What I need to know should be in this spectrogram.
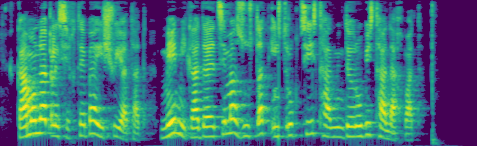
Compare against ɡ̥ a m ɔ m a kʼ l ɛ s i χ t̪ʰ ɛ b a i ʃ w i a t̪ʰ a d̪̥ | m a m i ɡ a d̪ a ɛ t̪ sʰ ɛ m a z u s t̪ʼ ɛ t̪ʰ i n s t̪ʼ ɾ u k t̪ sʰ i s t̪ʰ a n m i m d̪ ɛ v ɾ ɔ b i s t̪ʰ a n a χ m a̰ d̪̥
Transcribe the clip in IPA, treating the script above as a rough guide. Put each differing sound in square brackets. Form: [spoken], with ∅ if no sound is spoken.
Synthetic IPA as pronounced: ɡ̥ a m ɔ [n] a kʼ l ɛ s i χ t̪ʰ ɛ b a i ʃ w i a t̪ʰ a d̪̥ | m [ɛ] m i ɡ a d̪ a ɛ t̪ sʰ ɛ m a z u s t̪ʼ [a] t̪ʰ i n s t̪ʼ ɾ u k t̪ sʰ [iː] s t̪ʰ a n m i m d̪ ɛ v ɾ ɔ b i s t̪ʰ a n a χ m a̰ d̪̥

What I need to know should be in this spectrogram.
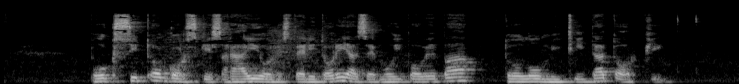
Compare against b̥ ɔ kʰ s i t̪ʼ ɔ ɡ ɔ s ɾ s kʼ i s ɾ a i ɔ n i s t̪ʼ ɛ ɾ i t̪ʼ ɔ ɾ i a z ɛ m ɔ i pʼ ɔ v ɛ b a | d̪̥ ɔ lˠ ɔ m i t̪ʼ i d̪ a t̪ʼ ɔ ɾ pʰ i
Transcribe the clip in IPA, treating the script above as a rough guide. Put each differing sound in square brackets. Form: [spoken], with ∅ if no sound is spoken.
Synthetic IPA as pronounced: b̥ ɔ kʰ s i t̪ʼ ɔ ɡ ɔ [∅] ɾ s kʼ i s ɾ a i ɔ n i s t̪ʼ ɛ ɾ i t̪ʼ ɔ ɾ i a z ɛ m ɔ i pʼ ɔ v ɛ b a | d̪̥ ɔ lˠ ɔ m i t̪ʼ i d̪ a t̪ʼ ɔ ɾ pʰ i

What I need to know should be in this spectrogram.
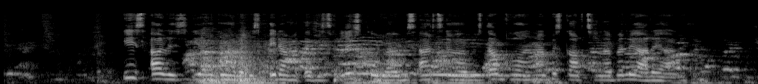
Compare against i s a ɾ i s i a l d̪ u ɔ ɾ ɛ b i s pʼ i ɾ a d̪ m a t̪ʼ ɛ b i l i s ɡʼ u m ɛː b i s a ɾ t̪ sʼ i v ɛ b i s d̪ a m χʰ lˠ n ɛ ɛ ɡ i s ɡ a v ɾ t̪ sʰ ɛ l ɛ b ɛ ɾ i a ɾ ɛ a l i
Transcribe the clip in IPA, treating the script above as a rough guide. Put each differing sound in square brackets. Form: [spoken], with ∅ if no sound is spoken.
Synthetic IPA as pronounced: i s a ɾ i s i a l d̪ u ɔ ɾ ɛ b i s pʼ i ɾ a [∅] m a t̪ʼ ɛ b i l i s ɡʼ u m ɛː b i s a ɾ t̪ sʼ i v ɛ b i s d̪ a m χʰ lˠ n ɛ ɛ [b] i s ɡ a v ɾ t̪ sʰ ɛ l ɛ b ɛ [l] i a ɾ ɛ a l i

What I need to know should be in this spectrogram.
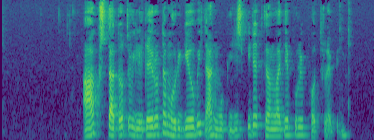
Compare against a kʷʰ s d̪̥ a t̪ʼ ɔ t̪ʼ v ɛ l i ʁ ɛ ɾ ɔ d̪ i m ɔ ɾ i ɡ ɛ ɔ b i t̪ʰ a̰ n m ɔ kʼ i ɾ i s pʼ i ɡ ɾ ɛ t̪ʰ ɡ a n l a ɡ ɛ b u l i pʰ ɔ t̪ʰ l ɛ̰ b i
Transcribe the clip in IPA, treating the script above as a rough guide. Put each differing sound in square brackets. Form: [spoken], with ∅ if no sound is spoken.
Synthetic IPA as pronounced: a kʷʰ s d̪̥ a t̪ʼ ɔ t̪ʼ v [i] l i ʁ ɛ ɾ ɔ d̪ [a] m ɔ ɾ i ɡ ɛ ɔ b i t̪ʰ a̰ n m ɔ [pʼ] i ɾ i s pʼ i [∅] ɾ ɛ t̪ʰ ɡ a n l a ɡ ɛ b u l i pʰ ɔ t̪ʰ l ɛ̰ b i

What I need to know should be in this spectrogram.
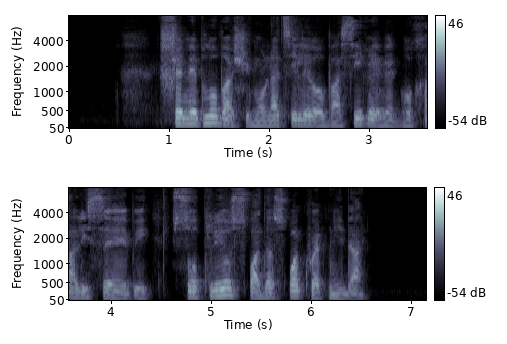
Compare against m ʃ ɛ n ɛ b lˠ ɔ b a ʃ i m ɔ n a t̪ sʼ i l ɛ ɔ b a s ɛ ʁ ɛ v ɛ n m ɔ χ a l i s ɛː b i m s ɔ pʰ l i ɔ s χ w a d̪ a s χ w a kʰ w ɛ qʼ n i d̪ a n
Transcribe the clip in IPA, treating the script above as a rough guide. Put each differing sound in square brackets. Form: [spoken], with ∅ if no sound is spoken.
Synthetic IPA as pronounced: m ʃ ɛ n ɛ b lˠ ɔ b a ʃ i m ɔ n a t̪ sʼ i l ɛ ɔ b a s [i] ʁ ɛ v ɛ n m ɔ χ a l i s ɛː b i m s ɔ pʰ l i ɔ s χ w a d̪ a s χ w a kʰ w ɛ qʼ n i d̪ a n

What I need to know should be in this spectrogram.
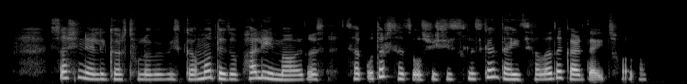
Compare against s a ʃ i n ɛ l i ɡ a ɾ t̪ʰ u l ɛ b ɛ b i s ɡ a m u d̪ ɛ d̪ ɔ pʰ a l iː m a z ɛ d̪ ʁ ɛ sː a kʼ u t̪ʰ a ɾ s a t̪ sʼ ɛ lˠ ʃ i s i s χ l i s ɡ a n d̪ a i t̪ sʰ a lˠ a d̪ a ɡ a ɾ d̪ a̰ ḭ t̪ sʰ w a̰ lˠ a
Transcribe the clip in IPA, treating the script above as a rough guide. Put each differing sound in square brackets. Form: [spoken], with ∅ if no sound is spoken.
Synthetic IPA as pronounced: s a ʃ i n ɛ l i ɡ a ɾ t̪ʰ u l ɛ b ɛ b i s ɡ a m [ɔ] d̪ ɛ d̪ ɔ pʰ a l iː m a [v] ɛ d̪ ʁ ɛ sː a kʼ u t̪ʰ a ɾ s a t̪ sʼ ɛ lˠ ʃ i s i s χ l i s ɡ a n d̪ a i t̪ sʰ a lˠ a d̪ a ɡ a ɾ d̪ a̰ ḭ t̪ sʰ w a̰ lˠ a

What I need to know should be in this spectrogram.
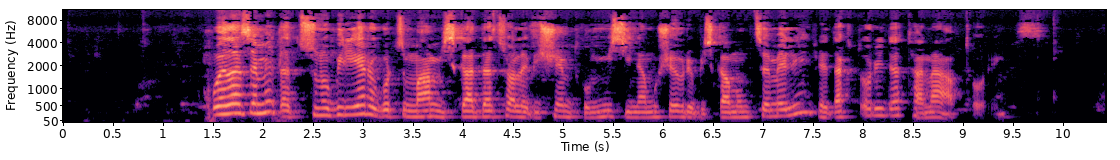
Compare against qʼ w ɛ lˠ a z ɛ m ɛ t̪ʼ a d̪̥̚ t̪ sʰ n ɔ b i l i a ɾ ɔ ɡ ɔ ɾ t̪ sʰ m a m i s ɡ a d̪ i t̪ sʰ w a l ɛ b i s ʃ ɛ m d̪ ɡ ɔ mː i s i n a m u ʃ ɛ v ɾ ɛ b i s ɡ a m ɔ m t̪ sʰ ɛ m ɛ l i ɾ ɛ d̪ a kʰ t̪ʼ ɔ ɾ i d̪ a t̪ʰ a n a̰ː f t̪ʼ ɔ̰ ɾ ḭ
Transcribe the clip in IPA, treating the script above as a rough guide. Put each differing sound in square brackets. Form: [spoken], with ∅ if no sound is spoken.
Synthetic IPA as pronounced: qʼ w ɛ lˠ a z ɛ m ɛ t̪ʼ a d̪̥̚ t̪ sʰ n ɔ b i l i a ɾ ɔ ɡ ɔ ɾ t̪ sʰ m a m i s ɡ a d̪ [a] t̪ sʰ w a l ɛ b i s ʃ ɛ m d̪ ɡ ɔ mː i s i n a m u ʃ ɛ v ɾ ɛ b i s ɡ a m ɔ m t̪ sʰ ɛ m ɛ l i ɾ ɛ d̪ a kʰ t̪ʼ ɔ ɾ i d̪ a t̪ʰ a n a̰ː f t̪ʼ ɔ̰ ɾ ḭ

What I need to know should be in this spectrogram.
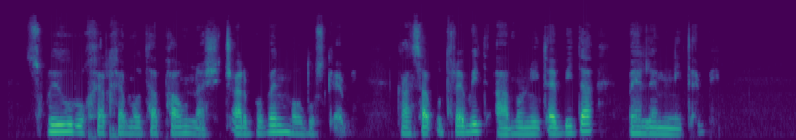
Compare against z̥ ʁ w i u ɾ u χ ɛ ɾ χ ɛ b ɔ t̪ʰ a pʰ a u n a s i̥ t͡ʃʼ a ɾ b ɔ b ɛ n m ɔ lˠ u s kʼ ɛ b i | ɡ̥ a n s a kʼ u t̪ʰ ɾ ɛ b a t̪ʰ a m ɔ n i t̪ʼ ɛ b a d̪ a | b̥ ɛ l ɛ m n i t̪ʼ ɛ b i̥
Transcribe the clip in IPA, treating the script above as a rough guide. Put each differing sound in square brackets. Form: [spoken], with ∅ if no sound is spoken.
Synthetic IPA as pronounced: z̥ ʁ w i u ɾ u χ ɛ ɾ χ ɛ [m] ɔ t̪ʰ a pʰ a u n a [ʃ] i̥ t͡ʃʼ a ɾ b ɔ b ɛ n m ɔ lˠ u s kʼ ɛ b i | ɡ̥ a n s a kʼ u t̪ʰ ɾ ɛ b [i] t̪ʰ a m ɔ n i t̪ʼ ɛ b [i] d̪ a | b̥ ɛ l ɛ m n i t̪ʼ ɛ b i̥

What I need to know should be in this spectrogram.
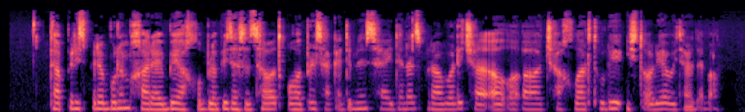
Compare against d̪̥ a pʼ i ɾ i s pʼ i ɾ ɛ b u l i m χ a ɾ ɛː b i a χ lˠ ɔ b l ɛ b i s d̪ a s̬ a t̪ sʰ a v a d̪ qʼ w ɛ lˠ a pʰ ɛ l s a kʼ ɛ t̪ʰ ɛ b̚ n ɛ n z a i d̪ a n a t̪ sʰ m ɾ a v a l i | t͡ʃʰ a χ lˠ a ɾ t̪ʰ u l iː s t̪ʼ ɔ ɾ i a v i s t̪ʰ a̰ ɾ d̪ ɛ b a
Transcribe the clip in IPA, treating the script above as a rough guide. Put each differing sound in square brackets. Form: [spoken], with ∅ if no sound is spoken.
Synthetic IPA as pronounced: d̪̥ a pʼ i ɾ i s pʼ i ɾ ɛ b u l i m χ a ɾ ɛː b i a χ lˠ ɔ b l ɛ b i s d̪ a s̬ a t̪ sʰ a v a d̪ qʼ w ɛ lˠ a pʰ ɛ [ɾ] s a kʼ ɛ t̪ʰ ɛ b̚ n ɛ n [s] a i d̪ a n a t̪ sʰ m ɾ a v a l i | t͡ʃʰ a χ lˠ a ɾ t̪ʰ u l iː s t̪ʼ ɔ ɾ i a v i [∅] t̪ʰ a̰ ɾ d̪ ɛ b a

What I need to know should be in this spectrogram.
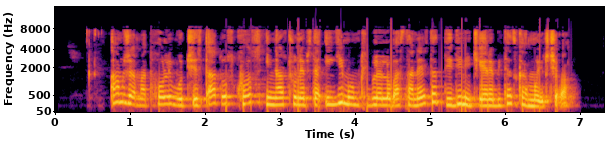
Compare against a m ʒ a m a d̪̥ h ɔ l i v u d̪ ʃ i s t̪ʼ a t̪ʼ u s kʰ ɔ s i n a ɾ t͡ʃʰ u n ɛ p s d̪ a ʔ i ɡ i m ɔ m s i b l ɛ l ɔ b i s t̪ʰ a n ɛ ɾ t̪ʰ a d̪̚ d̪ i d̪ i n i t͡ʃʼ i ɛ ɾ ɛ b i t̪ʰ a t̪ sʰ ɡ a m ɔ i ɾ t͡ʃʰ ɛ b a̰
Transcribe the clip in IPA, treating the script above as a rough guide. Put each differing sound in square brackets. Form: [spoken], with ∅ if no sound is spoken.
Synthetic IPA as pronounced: a m ʒ a m a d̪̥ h ɔ l i v u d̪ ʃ i s t̪ʼ a t̪ʼ u s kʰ ɔ s i n a ɾ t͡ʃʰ u n ɛ p s d̪ a ʔ i ɡ i m ɔ m [χ] i b l ɛ l ɔ b [a] s t̪ʰ a n ɛ ɾ t̪ʰ a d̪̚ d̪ i d̪ i n i t͡ʃʼ i ɛ ɾ ɛ b i t̪ʰ a t̪ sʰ ɡ a m ɔ i ɾ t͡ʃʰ ɛ [v] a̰

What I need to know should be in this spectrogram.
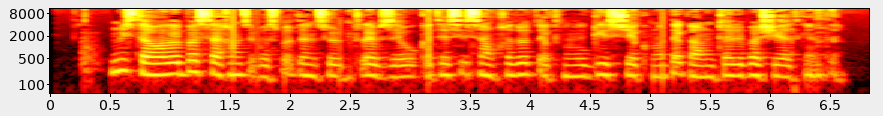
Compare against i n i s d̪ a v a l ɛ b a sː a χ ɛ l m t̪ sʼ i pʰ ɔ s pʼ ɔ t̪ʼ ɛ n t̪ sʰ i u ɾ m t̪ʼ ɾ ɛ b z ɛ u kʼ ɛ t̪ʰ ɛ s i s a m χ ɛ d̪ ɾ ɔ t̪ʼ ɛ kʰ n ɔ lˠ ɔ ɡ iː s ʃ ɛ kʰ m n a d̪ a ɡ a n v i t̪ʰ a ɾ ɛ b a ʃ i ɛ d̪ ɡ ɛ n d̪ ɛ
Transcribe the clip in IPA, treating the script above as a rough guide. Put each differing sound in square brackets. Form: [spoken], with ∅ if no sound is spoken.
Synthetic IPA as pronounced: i [m] i s d̪ a v a l ɛ b a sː a χ ɛ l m t̪ sʼ i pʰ ɔ s pʼ ɔ t̪ʼ ɛ n t̪ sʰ i u ɾ m t̪ʼ ɾ ɛ b z ɛ u kʼ ɛ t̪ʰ ɛ s i s a m χ ɛ d̪ ɾ ɔ t̪ʼ ɛ kʰ n ɔ lˠ ɔ ɡ iː s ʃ ɛ kʰ m n a d̪ a ɡ a n v i t̪ʰ a ɾ ɛ b a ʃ i [a] d̪ ɡ ɛ n d̪ [a]

